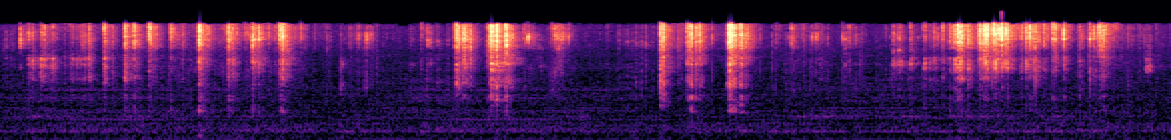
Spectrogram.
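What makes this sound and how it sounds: A palm-sized solid white bar of soap is held in the hands and scraped and carved with a metal craft knife blade, taking off flakes. Dry, bright scratching and crisp shaving bursts come in irregular clusters, with short quiet gaps between strokes.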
